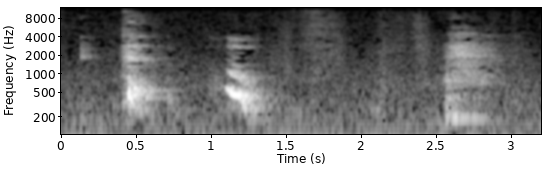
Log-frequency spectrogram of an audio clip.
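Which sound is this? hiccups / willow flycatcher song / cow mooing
hiccups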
